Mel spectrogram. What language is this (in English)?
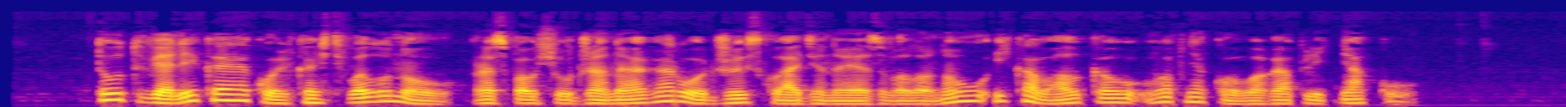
Belarusian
